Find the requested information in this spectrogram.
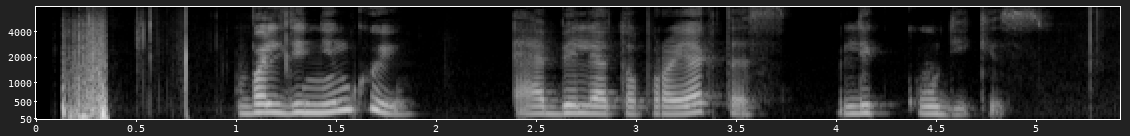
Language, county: Lithuanian, Vilnius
